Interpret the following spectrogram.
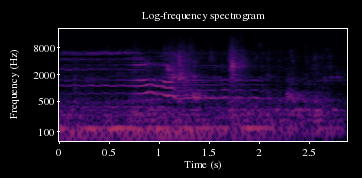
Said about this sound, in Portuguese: Agora a vida tem um som diferente. Para mim, tá um pouco mais assim. Com meu namorado lavando a louça enquanto escuta fado.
